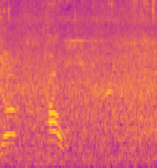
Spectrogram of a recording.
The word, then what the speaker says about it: Yahweh: But the wa and the ha at the end is connected, so it's wa. So it's ya, how.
